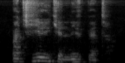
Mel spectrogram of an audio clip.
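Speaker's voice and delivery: normal talking voice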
